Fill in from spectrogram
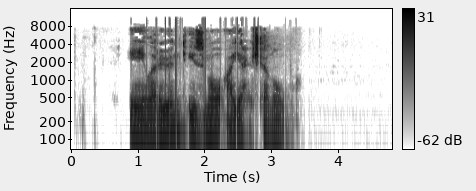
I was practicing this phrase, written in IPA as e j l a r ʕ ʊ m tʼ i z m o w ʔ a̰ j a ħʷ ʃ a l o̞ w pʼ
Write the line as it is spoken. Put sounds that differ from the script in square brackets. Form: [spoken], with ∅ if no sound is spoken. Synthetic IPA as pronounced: e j l a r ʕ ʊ [n] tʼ i z m o w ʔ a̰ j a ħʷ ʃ a l o̞ w pʼ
